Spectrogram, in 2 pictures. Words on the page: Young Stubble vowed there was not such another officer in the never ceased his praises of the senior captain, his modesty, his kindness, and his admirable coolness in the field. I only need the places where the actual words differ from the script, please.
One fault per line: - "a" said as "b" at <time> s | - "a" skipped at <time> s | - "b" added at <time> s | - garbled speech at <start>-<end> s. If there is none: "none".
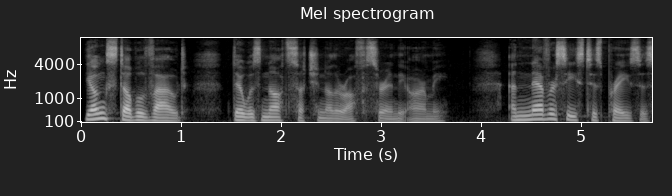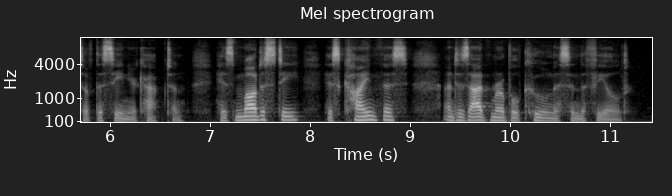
- "army and" added at 3.3 s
